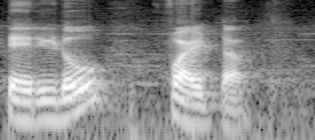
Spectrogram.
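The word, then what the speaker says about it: Pteridophyta: में है, ब्रायोफाइटा, एंड the last is your P silent है, तो उसे प्रोनाउंस किया जाता है टेरिडोफाइटा।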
